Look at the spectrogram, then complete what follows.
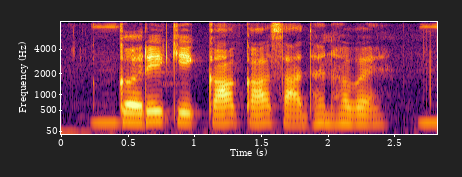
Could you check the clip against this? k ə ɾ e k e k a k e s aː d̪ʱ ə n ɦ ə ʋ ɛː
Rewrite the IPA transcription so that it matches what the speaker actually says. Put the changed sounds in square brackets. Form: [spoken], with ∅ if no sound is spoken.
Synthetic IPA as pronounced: k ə ɾ e k e k a k [a] s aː d̪ʱ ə n ɦ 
